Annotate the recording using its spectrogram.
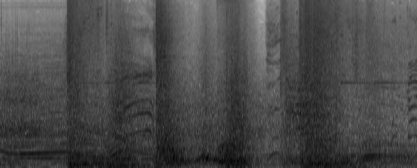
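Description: Heavy crashing thuds ring out.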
